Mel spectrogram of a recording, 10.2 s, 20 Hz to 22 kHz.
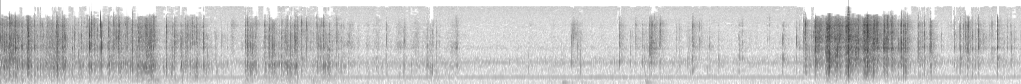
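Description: Plastic instant-ramen packaging crinkling as it is handled. There is a dense bout over the first few seconds, then scattered quieter crackles, then another loud burst of crinkling at about 8 seconds.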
